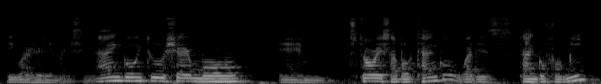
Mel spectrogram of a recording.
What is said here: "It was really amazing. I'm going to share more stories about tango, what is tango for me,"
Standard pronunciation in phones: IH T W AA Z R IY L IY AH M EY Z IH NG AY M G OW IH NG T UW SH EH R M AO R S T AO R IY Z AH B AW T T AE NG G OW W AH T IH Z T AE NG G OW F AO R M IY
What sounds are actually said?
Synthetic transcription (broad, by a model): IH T W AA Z R IY L IY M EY S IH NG AY M G OW IH NG T UW SH EH R M AO R S T AO R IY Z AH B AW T T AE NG G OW W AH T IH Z T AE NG G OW F AO R M IY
